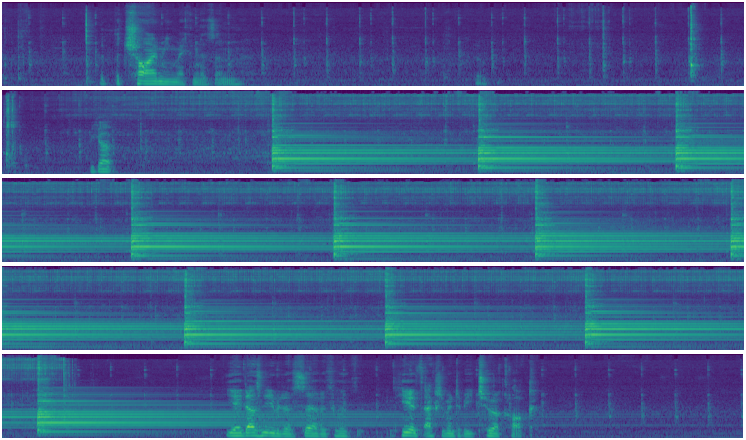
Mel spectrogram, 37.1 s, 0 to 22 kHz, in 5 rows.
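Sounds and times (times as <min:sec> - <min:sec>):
clock striking gong rod: 0:09.6 - 0:35.9.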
